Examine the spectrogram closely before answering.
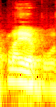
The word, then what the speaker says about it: Playa3ull: a y a the number three u l playable that's how it's pronounced so let's jump into playable what is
